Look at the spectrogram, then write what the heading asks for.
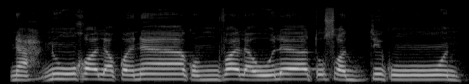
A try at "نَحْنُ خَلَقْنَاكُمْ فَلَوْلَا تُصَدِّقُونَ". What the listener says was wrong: اچھی کوشش کی آپ نے، لیکن ایک بات یہ کہ جہاں جتنا کھینچنا ہے، جسے جتنا کھینچنا ہے اتنا ہی کھینچیں، اس سے زیادہ نہیں کھینچنا، ٹھیک ہے؟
